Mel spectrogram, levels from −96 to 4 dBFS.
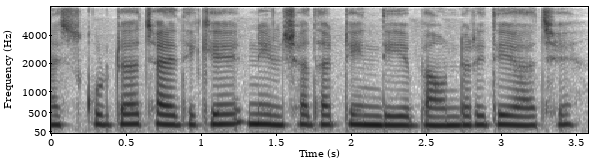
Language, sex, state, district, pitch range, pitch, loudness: Bengali, female, Tripura, South Tripura, 215-230 Hz, 225 Hz, -14 LUFS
